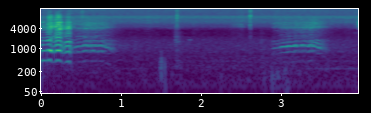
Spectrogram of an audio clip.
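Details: Angora goat on a farm shearing stand, clipped by hand with scissors rather than electric shears; a short tremulous bleat opens, then quiet snipping and handling, then a second drawn-out, wavering bleat near the end.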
